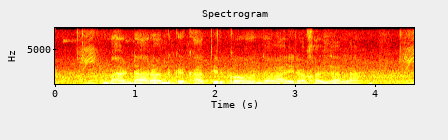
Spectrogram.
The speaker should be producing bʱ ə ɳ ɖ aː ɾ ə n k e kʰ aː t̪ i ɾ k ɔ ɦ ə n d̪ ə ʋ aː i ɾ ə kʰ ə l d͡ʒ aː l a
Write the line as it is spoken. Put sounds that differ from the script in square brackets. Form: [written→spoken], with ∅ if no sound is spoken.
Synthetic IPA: bʱ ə ɳ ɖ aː ɾ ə n k e kʰ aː t̪ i ɾ k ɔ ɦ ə n d̪ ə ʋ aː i ɾ ə kʰ ə l d͡ʒ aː l a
